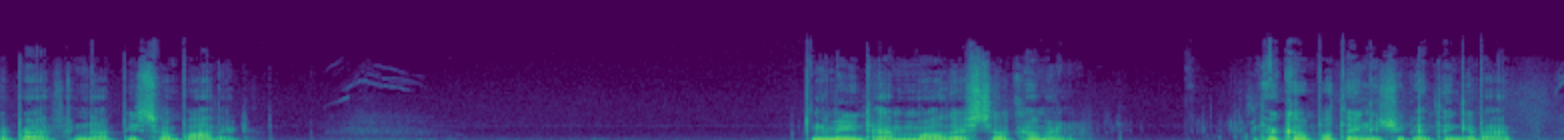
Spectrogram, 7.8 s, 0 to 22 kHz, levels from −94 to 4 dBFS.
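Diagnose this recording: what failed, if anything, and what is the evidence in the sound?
Nothing in the audio points to a failure at any stage of the chain, from capture through to playback.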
